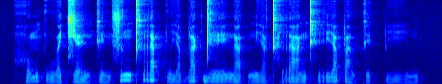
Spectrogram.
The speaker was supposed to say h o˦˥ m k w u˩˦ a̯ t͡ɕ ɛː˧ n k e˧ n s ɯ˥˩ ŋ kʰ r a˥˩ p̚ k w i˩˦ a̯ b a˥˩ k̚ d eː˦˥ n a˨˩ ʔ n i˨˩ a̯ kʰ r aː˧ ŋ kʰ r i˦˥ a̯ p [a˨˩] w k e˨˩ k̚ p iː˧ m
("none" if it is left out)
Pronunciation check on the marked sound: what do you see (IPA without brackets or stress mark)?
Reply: a˩˦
